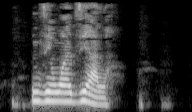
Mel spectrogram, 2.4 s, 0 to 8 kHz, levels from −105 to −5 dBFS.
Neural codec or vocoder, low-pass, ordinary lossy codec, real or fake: codec, 16 kHz, 16 kbps, FreqCodec, larger model; 7.2 kHz; AAC, 32 kbps; fake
